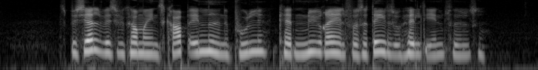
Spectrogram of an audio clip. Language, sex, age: Danish, female, 30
